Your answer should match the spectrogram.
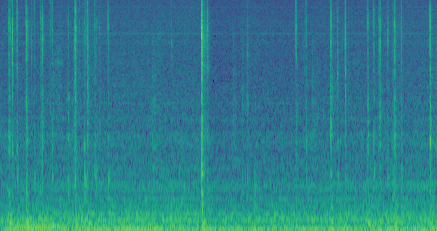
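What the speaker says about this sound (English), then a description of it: "Of course, I'm typing in my password" Password typed on a computer keyboard during a git push, a steady run of quick light key clicks with one sharper tap near the middle, close and alone against a quiet room hum.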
